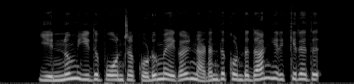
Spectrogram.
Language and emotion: Tamil, sad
